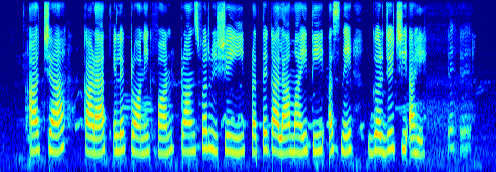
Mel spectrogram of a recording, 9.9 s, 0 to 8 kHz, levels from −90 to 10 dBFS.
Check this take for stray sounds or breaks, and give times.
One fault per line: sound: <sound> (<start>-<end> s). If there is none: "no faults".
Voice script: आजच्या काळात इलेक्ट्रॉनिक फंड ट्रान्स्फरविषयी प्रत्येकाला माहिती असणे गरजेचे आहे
sound: laugh (9.0-9.4 s)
